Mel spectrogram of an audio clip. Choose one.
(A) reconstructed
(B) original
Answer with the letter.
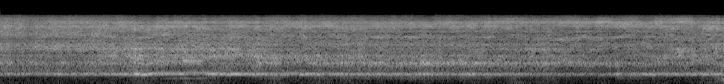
A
